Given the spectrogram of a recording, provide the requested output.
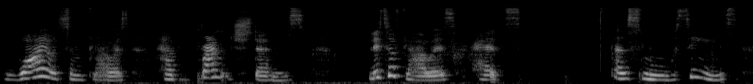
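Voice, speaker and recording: A woman's voice: fairly high pitch, animated, extremely slow, gravelly, breathy edge, rough recording. A woman infant school teacher reading aloud to young children, explaining things simply and reading expressively. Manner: addresses young children, explaining simply with rhetorical tag questions.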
